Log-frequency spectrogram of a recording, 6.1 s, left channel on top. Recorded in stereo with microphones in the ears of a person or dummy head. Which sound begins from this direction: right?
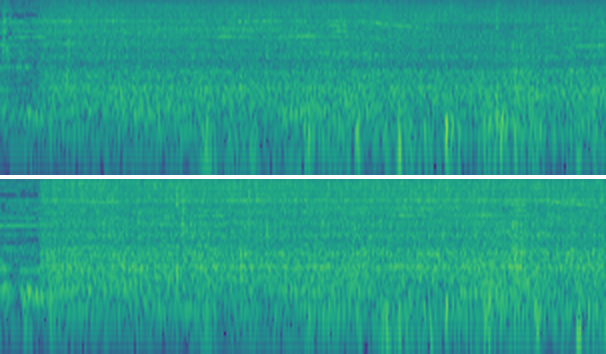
Boiling, at 0.4 s.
